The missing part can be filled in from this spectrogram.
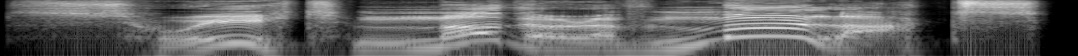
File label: Male Human WOW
